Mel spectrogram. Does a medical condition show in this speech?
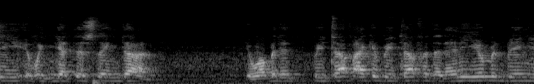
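No.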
